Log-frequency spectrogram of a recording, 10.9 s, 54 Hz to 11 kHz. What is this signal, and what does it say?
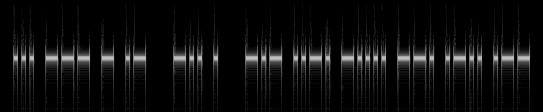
Morse code, heard as a keyed tone, about 15 wpm, 700 Hz. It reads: SOTA DE KF6GLW
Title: SOTA QSO Practice 15wpm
